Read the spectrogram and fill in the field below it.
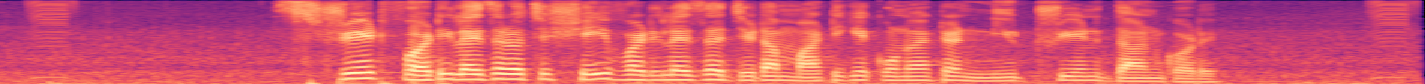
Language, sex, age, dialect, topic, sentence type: Bengali, male, 18-24, Standard Colloquial, agriculture, statement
